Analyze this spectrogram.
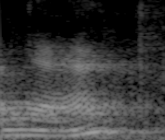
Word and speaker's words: ngã: nghĩa thì gọi là ngã giống như người quảng ta nói nị ngọ ngọ áy nỉ nỉ ái Ngọ đó chữ Ngọ là khi văn nói khi đi vào chữ thì đọc là ngã cặp chúng sanh tức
